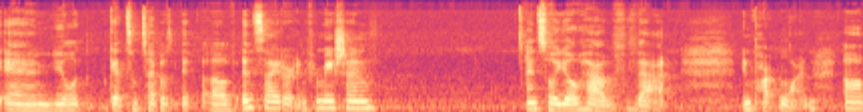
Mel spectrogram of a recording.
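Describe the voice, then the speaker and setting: A woman on the lower side of the usual pitch range, her voice a little stuffy because she is getting over a cold. She hosts a tarot vlog and talks in a rambling, chatty way with plenty of fillers. A faint hiss of noise sits under her voice. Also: a little mellow. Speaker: tarot reader and channel host. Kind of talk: casual vlog talk to camera.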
